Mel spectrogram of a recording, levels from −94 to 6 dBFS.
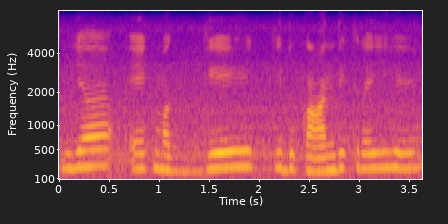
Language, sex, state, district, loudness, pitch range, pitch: Hindi, male, Madhya Pradesh, Dhar, -14 LUFS, 215-230 Hz, 225 Hz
